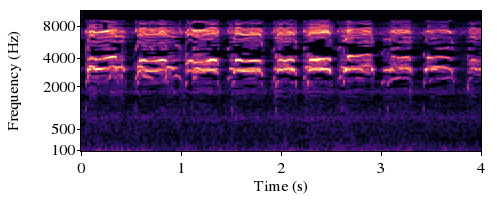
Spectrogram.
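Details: Osprey calls from a family nest beside the Narrow River in South Kingstown, Rhode Island, as the adult female delivers fish to both chicks, August 2022: steady series of piercing, whistled chirps, roughly two per second, with low wind-like rumble.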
